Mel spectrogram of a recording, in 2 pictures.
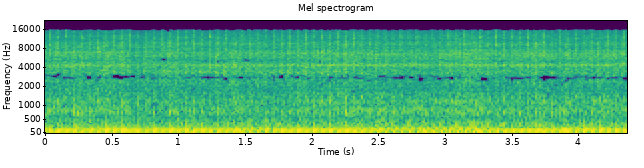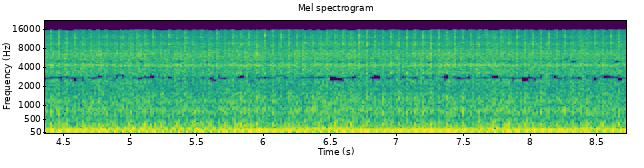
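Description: Loud uneven idle with irregular pops and knocks riding over the engine, roughly three a second; fresh rebuild, source not yet pinned down. Cause suspected, not confirmed.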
